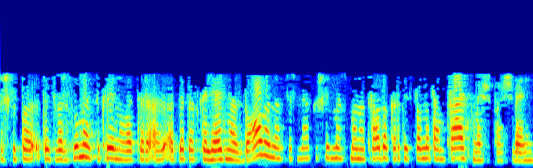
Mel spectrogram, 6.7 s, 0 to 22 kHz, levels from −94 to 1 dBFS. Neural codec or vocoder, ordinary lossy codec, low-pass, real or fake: none; MP3, 16 kbps; 3.6 kHz; real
